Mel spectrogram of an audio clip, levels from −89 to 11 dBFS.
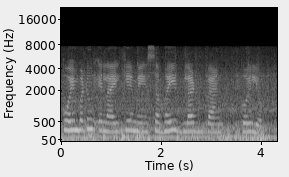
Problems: constant background noise, echo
